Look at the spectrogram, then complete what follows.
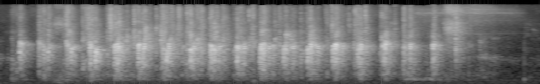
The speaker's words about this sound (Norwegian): Gi din applaus.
